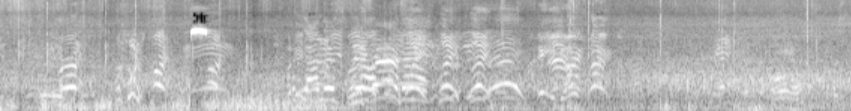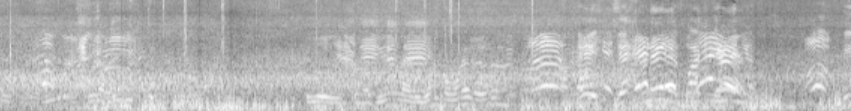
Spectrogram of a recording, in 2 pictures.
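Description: Players shouting short calls to one another across a soccer field during play, several voices overlapping throughout.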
